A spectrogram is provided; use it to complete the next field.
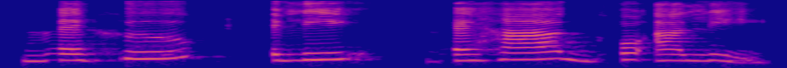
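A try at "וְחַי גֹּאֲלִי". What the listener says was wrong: And don't forget the y, vechai, right?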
